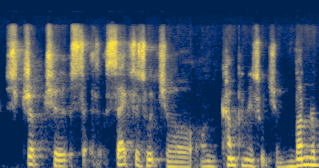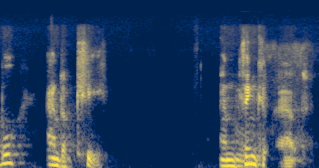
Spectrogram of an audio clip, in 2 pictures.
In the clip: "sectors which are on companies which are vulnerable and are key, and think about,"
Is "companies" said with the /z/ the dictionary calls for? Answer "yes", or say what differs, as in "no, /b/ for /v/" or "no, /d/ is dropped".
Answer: yes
